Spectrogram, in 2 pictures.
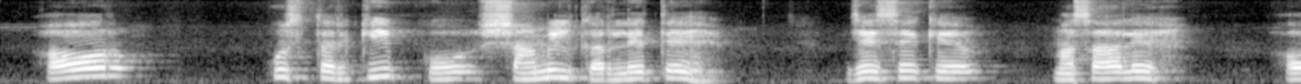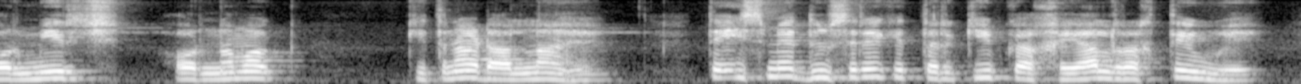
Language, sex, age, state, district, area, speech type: Urdu, male, 30-45, Bihar, East Champaran, rural, spontaneous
